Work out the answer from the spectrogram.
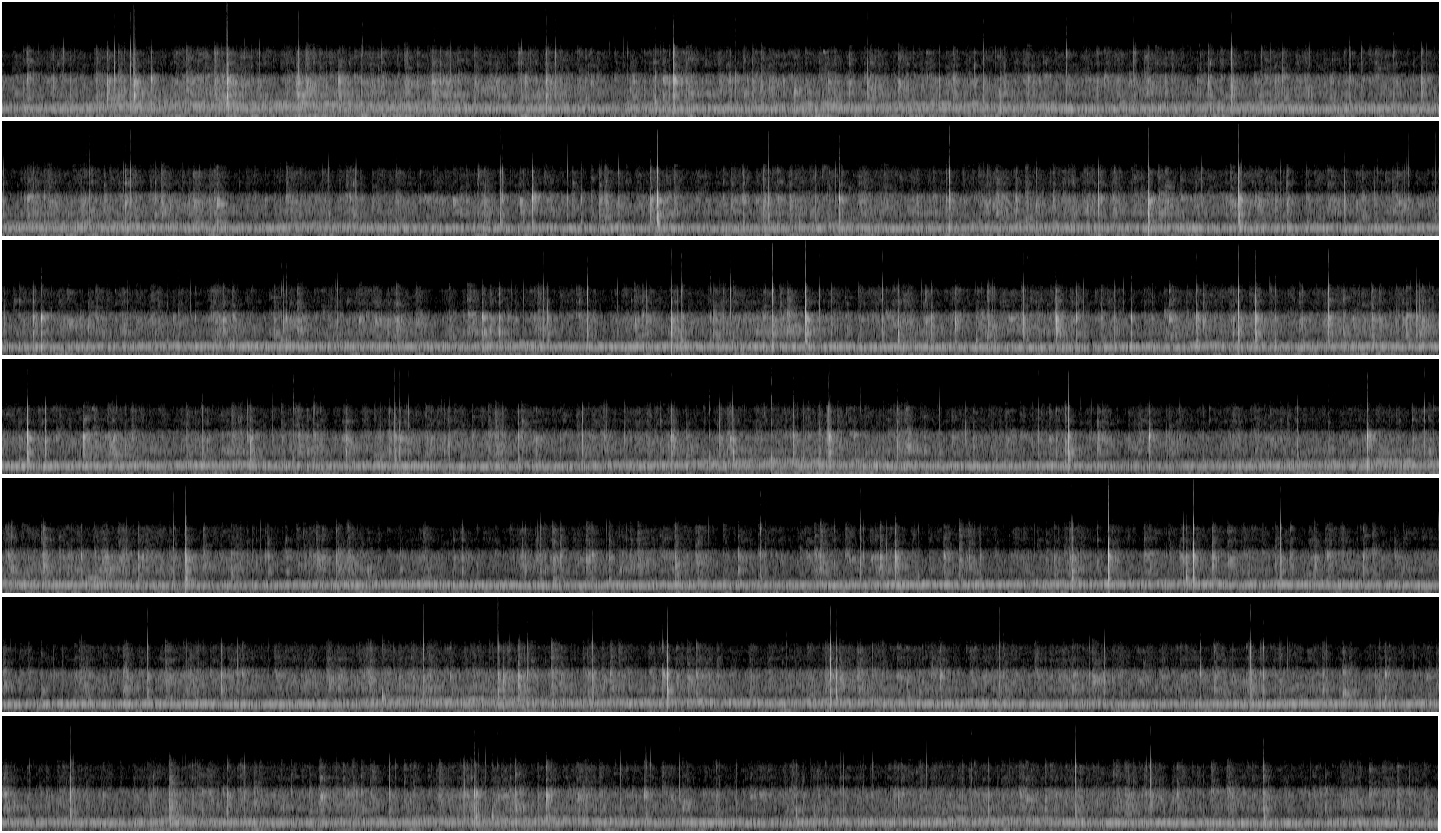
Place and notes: Meyrueis, France - Wind in a fence
Here in this desertic land, there's an enclosure, where farmers put dead bodies as sheeps or cows. As this, vultures can eat. I began to record the fence with contact microphones, but a strong snow began to fall, with an atrocious cold wind. The sound ? It just makes something weird I didn't want to erase, as it was so strange to be with dead bodies in a so desertic and hostile place...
